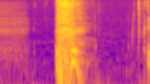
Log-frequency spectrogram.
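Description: A man's single short cough, about three-quarters of a second in.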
